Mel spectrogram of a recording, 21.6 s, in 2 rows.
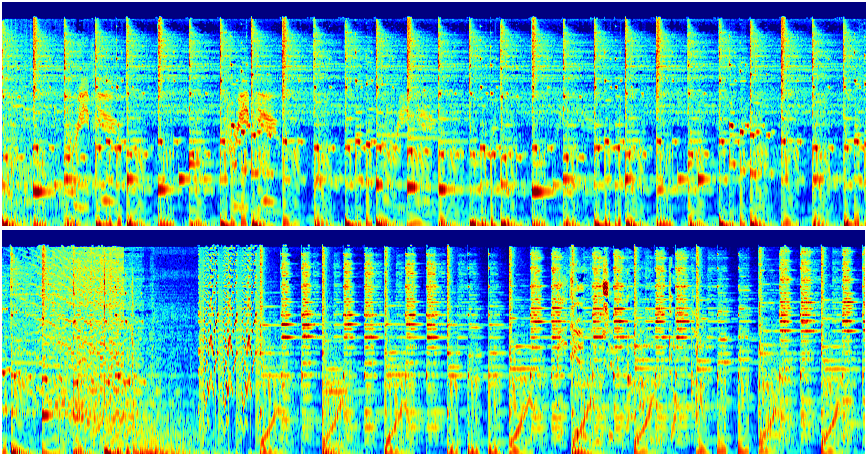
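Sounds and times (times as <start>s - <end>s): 
retro video game circus music loop: 0.0s - 21.5s.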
